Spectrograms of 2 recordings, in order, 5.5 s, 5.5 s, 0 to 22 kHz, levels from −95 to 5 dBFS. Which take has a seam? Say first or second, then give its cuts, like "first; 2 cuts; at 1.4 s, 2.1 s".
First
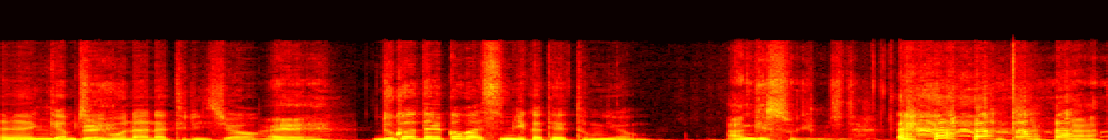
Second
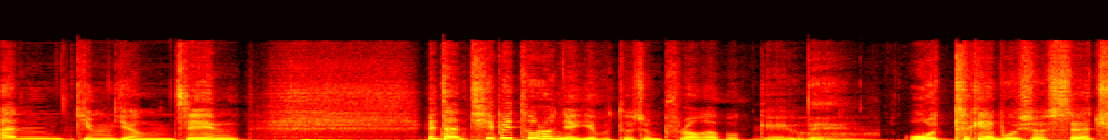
second; 1 cut; at 2.7 s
